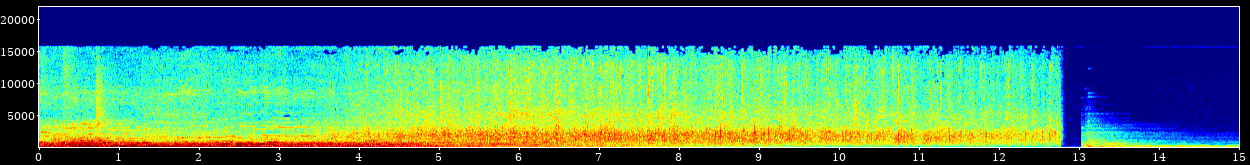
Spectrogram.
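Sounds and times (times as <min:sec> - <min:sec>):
audience applauding: 0:03.4 - 0:12.8.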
